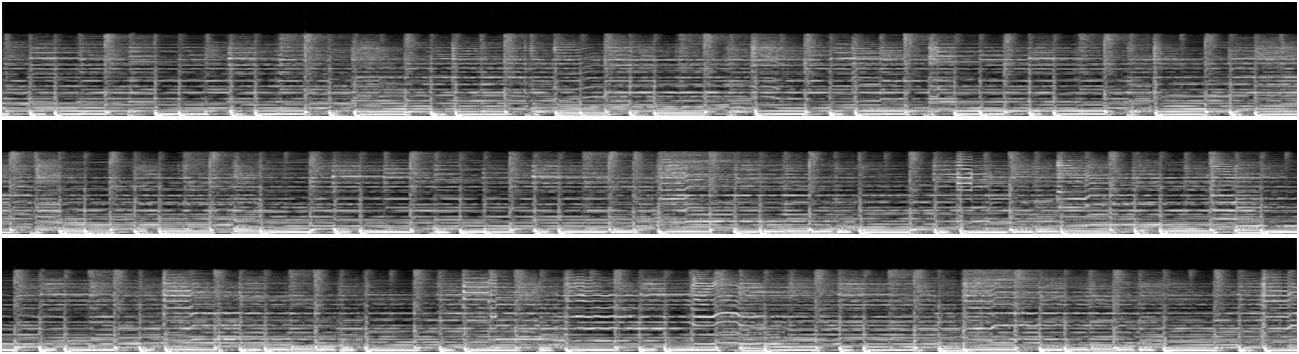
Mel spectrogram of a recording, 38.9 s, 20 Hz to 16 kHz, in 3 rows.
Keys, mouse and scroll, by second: 0.4 click, 1.0 scroll down 1, 3.6 click, 4.0-5.0 scroll down 1, 5.0 click, 6.8-8.1 scroll down 1, 8.9 click, 9.9 click, 16.9 click, 17.7 click, 18.8 click, 22.0 click, 22.9 scroll up 1, 24.5 click, 26.1 click, 27.7 click, 28.7 click, 31.1 click, 33.0 click, 34.7 click, 37.0 click, 37.4 click, 37.7 click, 38.0 click, 38.4 click.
